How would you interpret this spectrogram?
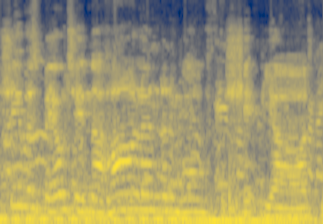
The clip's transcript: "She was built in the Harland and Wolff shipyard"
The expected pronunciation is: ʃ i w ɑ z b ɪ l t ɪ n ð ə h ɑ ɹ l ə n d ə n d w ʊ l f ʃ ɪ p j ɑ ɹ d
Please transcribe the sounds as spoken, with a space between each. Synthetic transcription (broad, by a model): ʃ i w ɑ z b ɪ l t ɪ n ð ə h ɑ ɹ l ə n d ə n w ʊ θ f ʃ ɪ p j ɑ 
